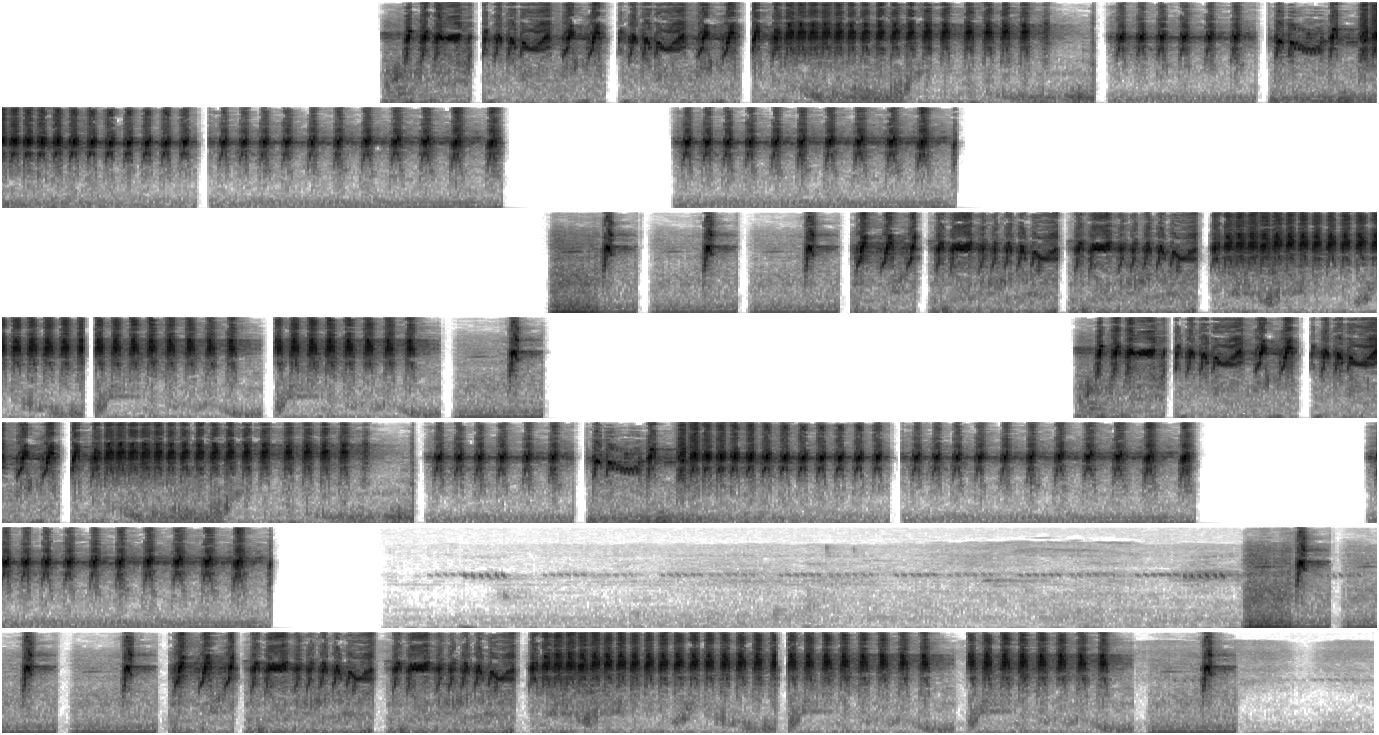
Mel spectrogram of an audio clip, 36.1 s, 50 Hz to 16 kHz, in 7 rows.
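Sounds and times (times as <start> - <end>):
bird rattling calls: 12.6 - 17.1, 19.6 - 25.1, 30.5 - 35.6.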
